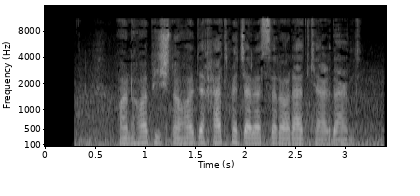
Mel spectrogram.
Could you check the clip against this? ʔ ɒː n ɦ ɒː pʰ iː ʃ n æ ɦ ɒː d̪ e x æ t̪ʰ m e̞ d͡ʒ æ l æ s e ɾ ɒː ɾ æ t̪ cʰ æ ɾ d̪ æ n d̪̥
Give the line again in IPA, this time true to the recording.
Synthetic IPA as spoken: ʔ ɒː n ɦ ɒː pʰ iː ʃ n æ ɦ ɒː d̪ e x æ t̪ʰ m e̞ d͡ʒ æ l æ s e ɾ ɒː ɾ æ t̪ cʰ æ ɾ d̪ æ n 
